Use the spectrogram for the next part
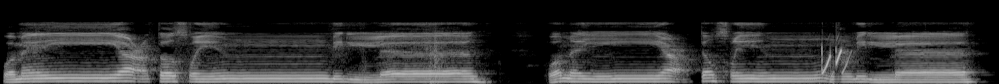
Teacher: حرف با آ جائے، تو وہاں پر اخفا ہوگا، اور اخفا ہوگا غنہ کے ساتھ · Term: اخفاء شفوی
